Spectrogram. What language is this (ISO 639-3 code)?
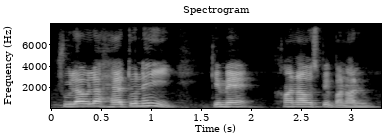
urd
